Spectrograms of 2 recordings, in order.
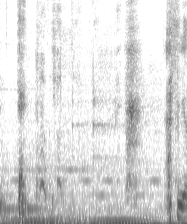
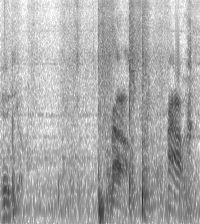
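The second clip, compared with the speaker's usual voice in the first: pained yelps; 10 semitones higher, 7 dB louder than usual. Acted. Hurt, crying out.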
